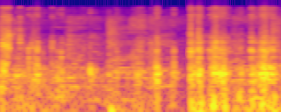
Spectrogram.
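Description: A song plays under loud, irregular splashing and rushing water noise from a camera moving through the water near the surface.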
